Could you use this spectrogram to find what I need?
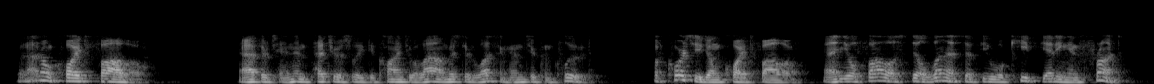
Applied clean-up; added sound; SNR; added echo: none; none; none; reverberation time 0.3 s.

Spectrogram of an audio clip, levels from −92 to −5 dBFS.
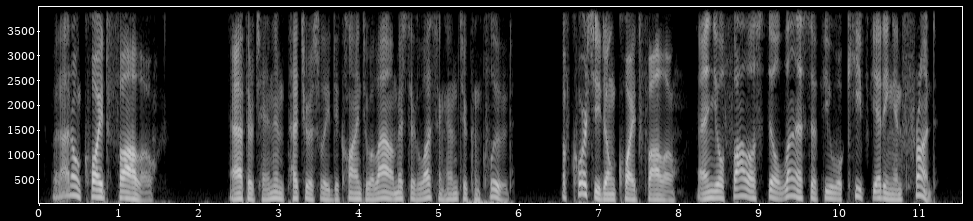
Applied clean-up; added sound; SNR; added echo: none; none; none; none.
